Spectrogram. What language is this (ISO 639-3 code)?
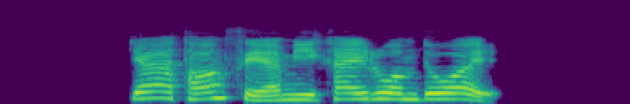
tha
